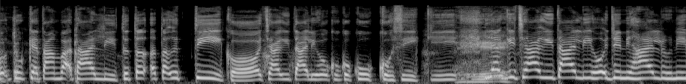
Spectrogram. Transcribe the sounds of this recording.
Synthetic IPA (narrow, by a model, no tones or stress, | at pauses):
ɔʔt̪ukat̪ambaʔt̪alit̪ut̪t̪aət̪ikot͡ʃaɾit̪aliɦɔʔkukɔkukɔhsikilaɡit͡ʃaɾit̪aliɦɔʔd͡ʒəniɦalusni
